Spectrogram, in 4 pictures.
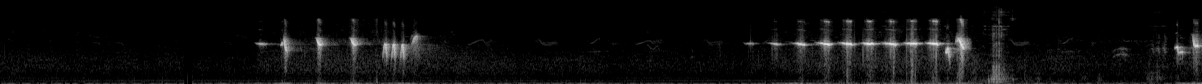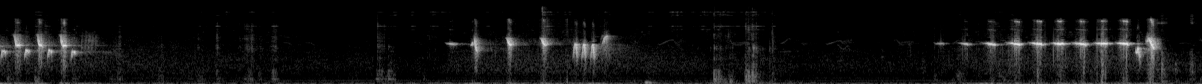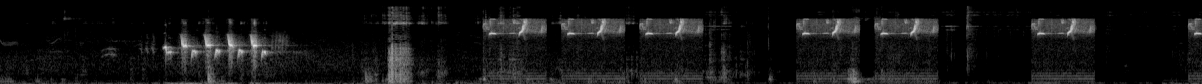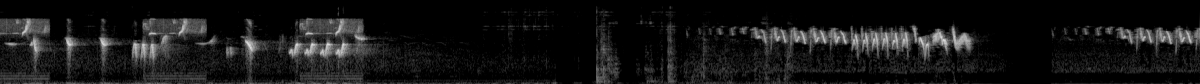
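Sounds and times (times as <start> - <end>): bird chirping rapidly: 7.3 - 9.8, 11.1 - 13.1, 20.4 - 23.7, 28.7 - 31.1, 32.0 - 33.5, 34.4 - 35.0, 35.9 - 40.3, 43.0 - 45.9, 46.6 - 48.0.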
